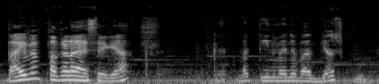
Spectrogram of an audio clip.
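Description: A young man and vlogger telling stories from his school days to his viewers in a lively, chatty way that often breaks into laughter. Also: on the high side, moderate pace, music in the background. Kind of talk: casual storytelling to viewers.

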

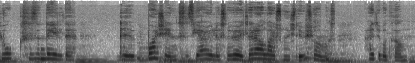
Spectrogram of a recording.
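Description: A woman voicing characters in a doll game role-play, lively and chatty, switching between them. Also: high-pitched. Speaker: role-play video maker. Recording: background music.

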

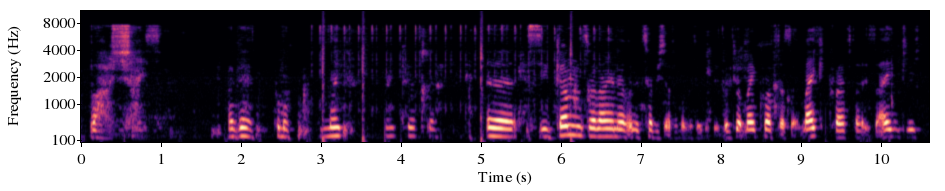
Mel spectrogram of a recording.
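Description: A woman casually commentating her own game as a let's play gamer, trash-talking excitably, with a sore throat and frequent coughs. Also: lowish voice, lo-fi sound, background noise.

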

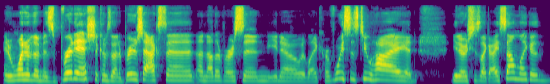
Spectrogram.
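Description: A woman's voice: mid-range voice, brisk, smooth, no echo. Chatty woman in a dry interview. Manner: chatty, many restarts and "you know"s. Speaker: podcast executive guest. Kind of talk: casual interview chat.

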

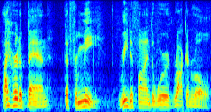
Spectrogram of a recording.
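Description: An earnest documentary maker in a mockumentary. His voice is on the low side, with faint music behind. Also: very animated, a little slow. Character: earnest documentary maker praising a rock band. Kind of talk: mock-documentary film acting.

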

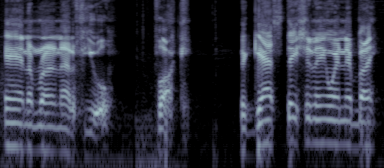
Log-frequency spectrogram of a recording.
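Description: A man streaming a game live, giving profane, rambling running commentary in a put-on gravelly smoker's rasp. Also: a little high, fairly quick, pushed and bright, no room sound.

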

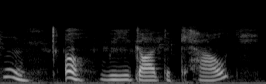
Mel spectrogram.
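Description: Soft-spoken woman narrating toy play. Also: medium pitch, slow. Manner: chatty, excited little exclamations. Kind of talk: casual toy play commentary. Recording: dull lo-fi sound with clear background noise.

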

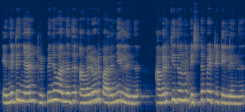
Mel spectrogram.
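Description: A woman's voice: high voice, a little mellow, close to an everyday voice. A woman voicing a heartbroken, lonely young woman in a tearful, pleading tone, in a roomy recording. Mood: hurt, bitter. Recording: roomy echo.

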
